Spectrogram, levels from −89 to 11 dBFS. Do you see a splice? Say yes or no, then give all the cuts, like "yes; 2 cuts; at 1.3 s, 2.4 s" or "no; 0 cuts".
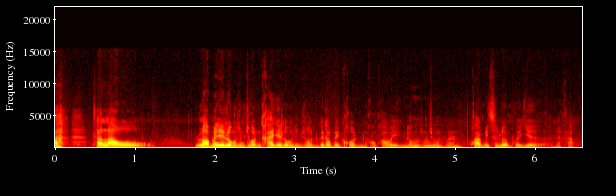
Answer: no; 0 cuts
